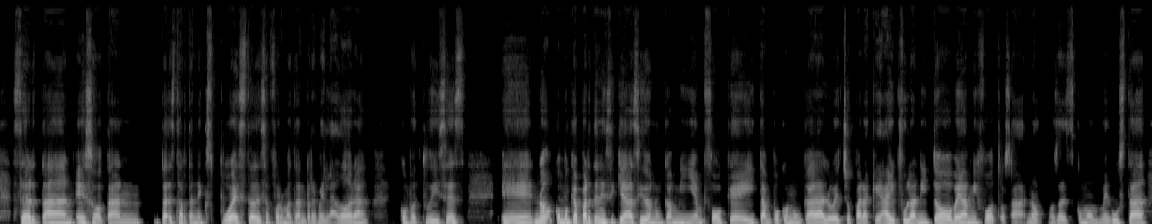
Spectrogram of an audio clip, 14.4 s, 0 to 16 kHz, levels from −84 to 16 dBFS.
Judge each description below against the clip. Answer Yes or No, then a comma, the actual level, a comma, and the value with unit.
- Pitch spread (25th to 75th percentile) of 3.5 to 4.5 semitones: No, average, 2.8 semitones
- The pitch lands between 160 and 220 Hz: Yes, medium, 185 Hz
